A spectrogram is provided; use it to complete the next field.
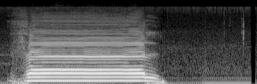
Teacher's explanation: زال کو زال پڑھتے ہیں، یہ غلط ہے، یہ زال ہے، اس کو ہم پڑھیں گے زال، اس کو ہم کھینچ کر پڑھیں گے۔ زال کا جو آواز ہے زبان کی نوک یعنی زبان کا اگلا حصہ اوپر والے دانتوں کی اندرونی کنارے سے ادا ہوگا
